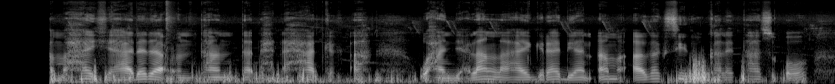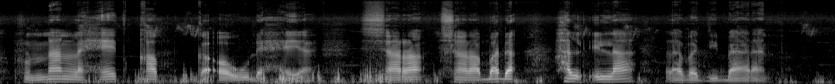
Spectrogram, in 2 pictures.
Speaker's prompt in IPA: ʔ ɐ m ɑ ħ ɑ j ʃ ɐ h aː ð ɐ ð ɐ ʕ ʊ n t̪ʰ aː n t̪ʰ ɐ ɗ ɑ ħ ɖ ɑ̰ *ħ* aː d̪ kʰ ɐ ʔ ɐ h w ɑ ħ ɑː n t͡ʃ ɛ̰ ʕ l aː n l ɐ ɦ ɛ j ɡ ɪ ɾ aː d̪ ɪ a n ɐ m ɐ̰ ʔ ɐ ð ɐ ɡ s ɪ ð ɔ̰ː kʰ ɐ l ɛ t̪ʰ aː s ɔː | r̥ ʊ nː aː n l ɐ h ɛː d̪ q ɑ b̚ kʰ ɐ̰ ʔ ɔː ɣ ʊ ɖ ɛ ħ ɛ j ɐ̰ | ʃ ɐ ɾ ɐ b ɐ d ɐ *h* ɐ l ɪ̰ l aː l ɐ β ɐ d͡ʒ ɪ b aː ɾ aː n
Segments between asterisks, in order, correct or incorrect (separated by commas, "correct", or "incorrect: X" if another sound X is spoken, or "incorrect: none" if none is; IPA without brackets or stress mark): correct, correct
